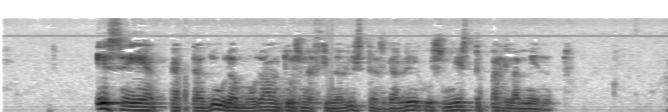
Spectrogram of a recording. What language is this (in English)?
Galician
